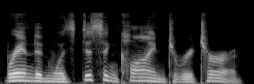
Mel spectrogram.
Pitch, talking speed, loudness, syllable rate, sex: 145 Hz, 120 wpm, -20 LUFS, 4.2 syllables/s, male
